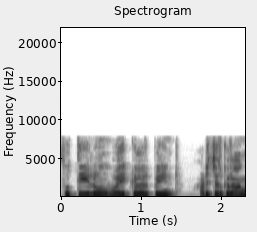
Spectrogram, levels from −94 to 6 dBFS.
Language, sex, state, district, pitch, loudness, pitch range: Tamil, male, Tamil Nadu, Nilgiris, 195 Hz, -11 LUFS, 190-205 Hz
